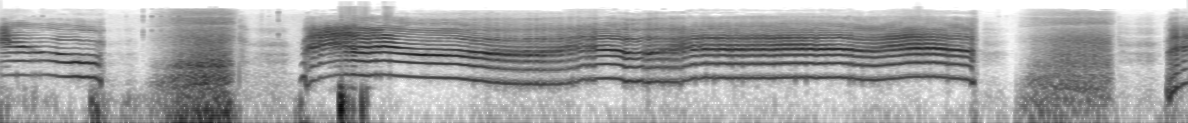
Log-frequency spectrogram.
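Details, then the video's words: Domestic cat sound to chase rats away: a brief meow and a noisy burst, then a long, loud, wavering yowl of several seconds with rising and falling pitch, ending with short harsh bursts. "Tiếng mèo kêu đuổi chuột hiệu quả, chuột sợ bỏ chạy té khói Sound of Cats to scare the Rats"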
